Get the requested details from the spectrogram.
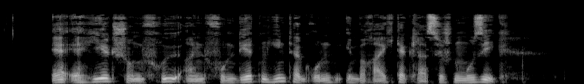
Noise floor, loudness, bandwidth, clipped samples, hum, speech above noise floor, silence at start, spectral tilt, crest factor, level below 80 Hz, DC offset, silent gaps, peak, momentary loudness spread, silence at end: -69 dBFS; -24 LUFS; 11.5 kHz; under 0.1%; none; 45 dB; 0.5 s; -3.5 dB/octave; 20 dB; -54 dBFS; under 0.1%; none; -6 dBFS; 11 LU; 0.75 s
